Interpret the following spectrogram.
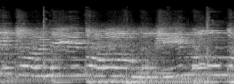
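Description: Music: young girls' voices singing a melody together over instrumental accompaniment.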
